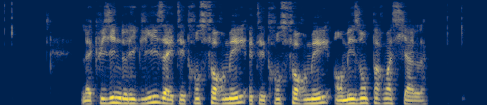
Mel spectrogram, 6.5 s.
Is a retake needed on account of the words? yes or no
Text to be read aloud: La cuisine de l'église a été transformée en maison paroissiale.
yes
